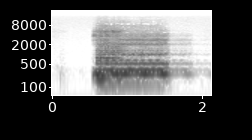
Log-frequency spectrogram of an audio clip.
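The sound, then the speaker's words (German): A vocoder holds a single voice formant as a sustained buzzy, synthetic voice-like tone with a strong harmonic stack, steady for about a second, then fading into a quieter lingering tail; no talking. “Und ich kann auch diesen Ton halten, zumindest einen Formant halten”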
